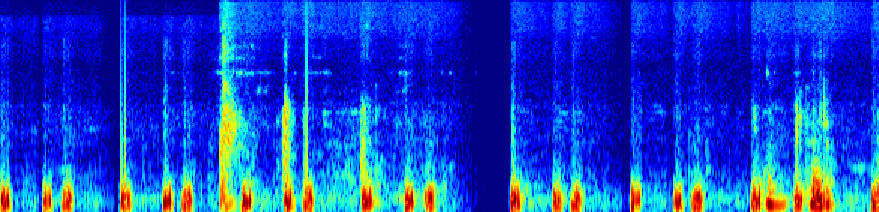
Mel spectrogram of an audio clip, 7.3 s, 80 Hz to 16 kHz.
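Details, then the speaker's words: Low thudding heartbeat near 60 per minute with a three-part gallop: an extra soft third heart sound (S3) after S2, following the systolic phase. "después de la fase sistólica de el s1 s2 y ahí podemos encontrar el tercer ruido"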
